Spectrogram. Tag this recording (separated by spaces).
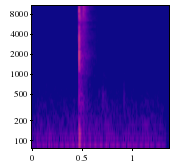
snapping gore break celery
